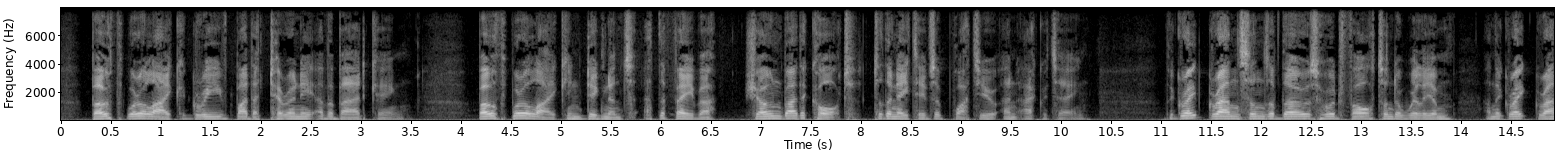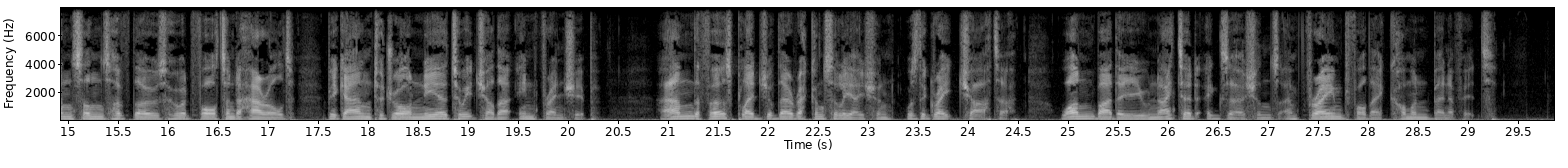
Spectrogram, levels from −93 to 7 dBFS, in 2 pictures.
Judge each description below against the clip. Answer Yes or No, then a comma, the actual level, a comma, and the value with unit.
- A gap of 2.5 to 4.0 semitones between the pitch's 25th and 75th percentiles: Yes, average, 3.2 semitones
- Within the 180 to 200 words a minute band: No, average, 165 wpm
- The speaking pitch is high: No, low, 125 Hz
